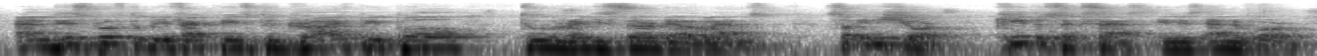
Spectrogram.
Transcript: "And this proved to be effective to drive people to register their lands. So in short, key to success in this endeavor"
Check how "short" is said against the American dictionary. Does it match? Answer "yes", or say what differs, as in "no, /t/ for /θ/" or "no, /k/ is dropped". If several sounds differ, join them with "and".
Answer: yes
